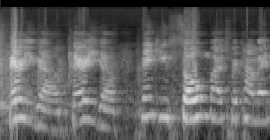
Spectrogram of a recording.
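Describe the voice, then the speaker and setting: A woman with an American accent speaks at a moderate pace, with lively intonation and an animated tone. Audible room echo and noticeable background noise surround her. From Atlanta, US South. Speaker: interviewer and event host. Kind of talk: live event hosting. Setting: stage with audience. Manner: loud.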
